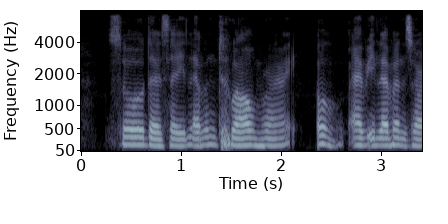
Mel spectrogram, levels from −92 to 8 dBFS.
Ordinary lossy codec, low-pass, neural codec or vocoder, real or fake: none; 7.2 kHz; codec, 24 kHz, 3 kbps, HILCodec; fake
